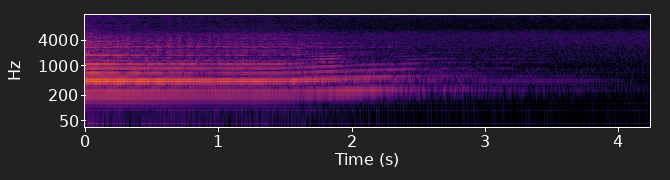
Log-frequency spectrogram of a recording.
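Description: Sustained chord from bowed strings on an album recording, several notes sliding upward as the whole chord fades out to silence near the end.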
